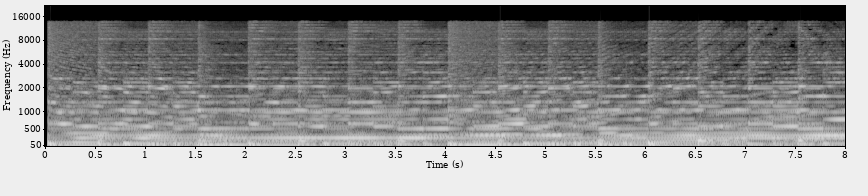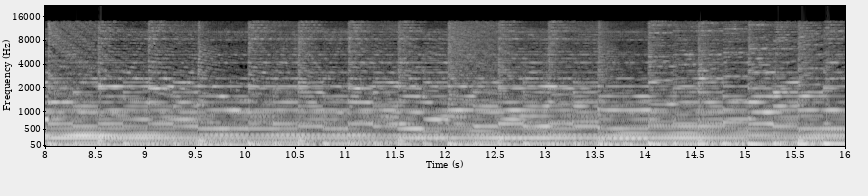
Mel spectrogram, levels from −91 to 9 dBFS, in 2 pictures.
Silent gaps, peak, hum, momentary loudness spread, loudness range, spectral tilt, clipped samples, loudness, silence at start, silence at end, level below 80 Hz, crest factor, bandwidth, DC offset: none; 0 dBFS; none; 4 LU; 2 LU; -6 dB/octave; under 0.1%; -12 LUFS; 0 s; 0 s; -20 dBFS; 12 dB; 14 kHz; 0.9%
